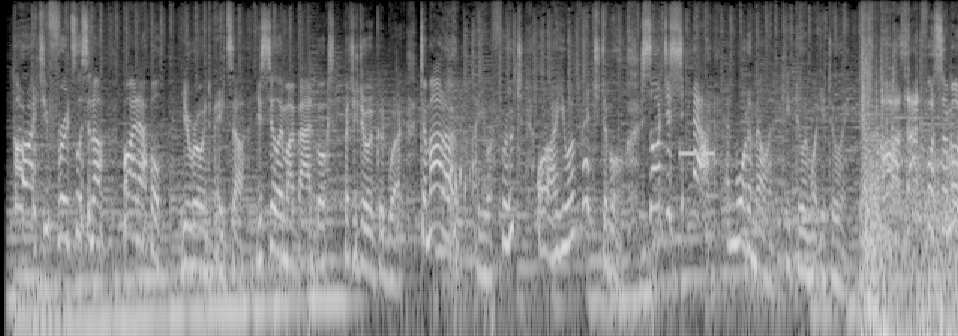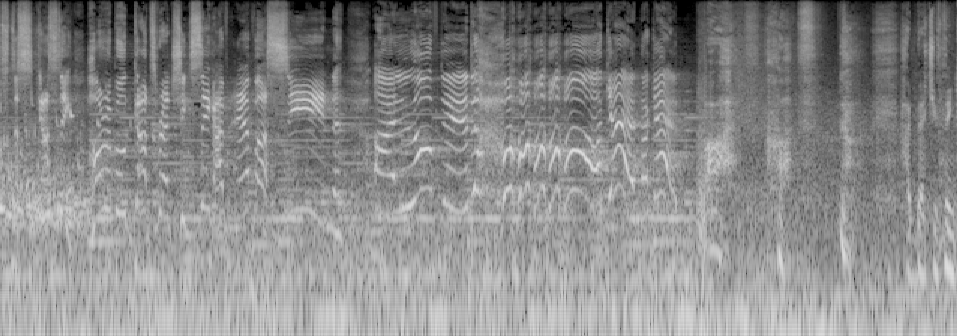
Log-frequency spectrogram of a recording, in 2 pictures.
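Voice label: animation, voiceovers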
